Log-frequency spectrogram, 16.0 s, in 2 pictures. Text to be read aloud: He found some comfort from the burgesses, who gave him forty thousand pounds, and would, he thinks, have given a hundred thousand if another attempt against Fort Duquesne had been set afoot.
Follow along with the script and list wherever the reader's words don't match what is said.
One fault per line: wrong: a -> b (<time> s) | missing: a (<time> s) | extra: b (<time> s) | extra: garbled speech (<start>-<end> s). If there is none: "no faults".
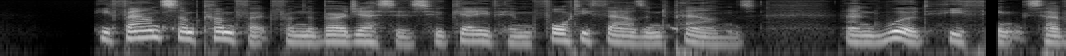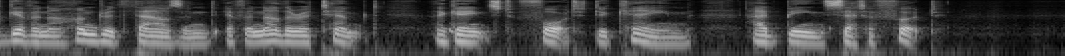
no faults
